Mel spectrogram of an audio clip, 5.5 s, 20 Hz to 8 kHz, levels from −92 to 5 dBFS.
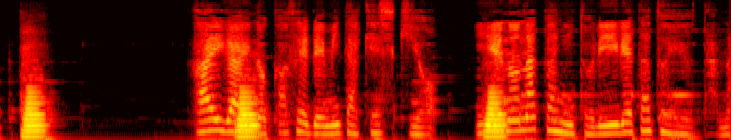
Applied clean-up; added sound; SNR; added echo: neural mask model RNNoise.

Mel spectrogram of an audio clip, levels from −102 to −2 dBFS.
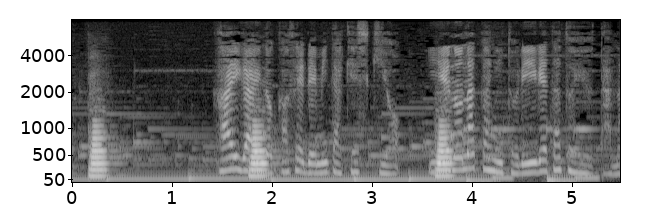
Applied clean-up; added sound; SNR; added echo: none; Brass instrument; -3 dB; none.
